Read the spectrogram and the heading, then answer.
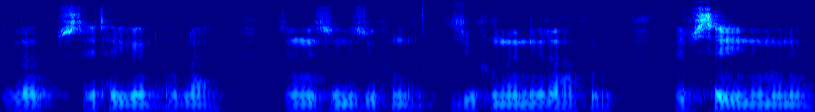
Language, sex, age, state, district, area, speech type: Bodo, male, 45-60, Assam, Kokrajhar, rural, spontaneous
